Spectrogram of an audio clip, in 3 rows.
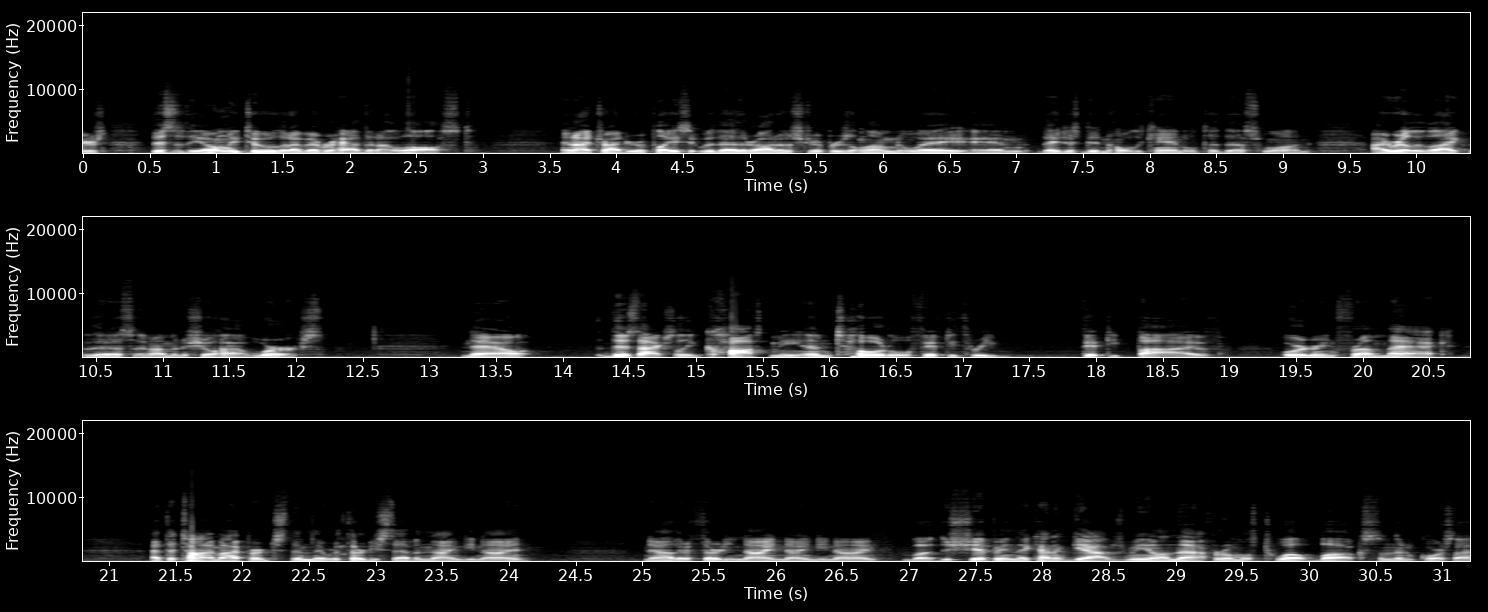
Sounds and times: Speech: 0.0s - 3.0s, 3.6s - 12.3s, 13.2s - 24.2s, 25.0s - 31.2s.

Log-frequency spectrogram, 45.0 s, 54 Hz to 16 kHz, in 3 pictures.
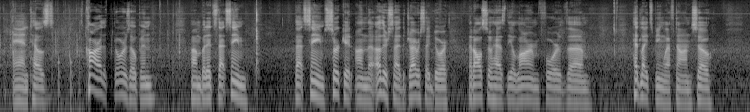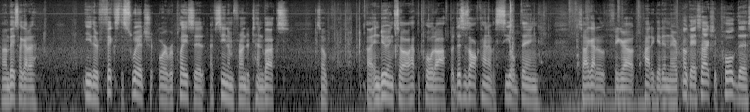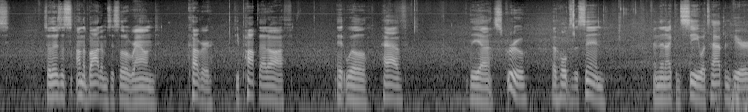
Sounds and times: Speech: 0.2s - 1.1s, 1.7s - 3.1s, 3.8s - 5.0s, 5.9s - 11.8s, 12.6s - 14.3s, 15.0s - 15.8s, 16.7s - 20.8s, 21.4s - 21.6s, 22.3s - 25.9s, 26.6s - 30.2s, 30.9s - 33.2s, 33.8s - 35.8s, 36.7s - 38.2s, 39.4s - 42.2s, 43.0s - 44.9s.

